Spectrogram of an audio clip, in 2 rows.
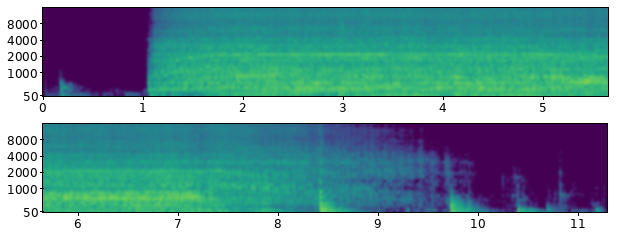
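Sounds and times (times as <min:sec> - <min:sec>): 
jigsaw: 0:01.1 - 0:10.0.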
